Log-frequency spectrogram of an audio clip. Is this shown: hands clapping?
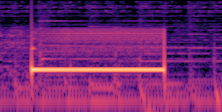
no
